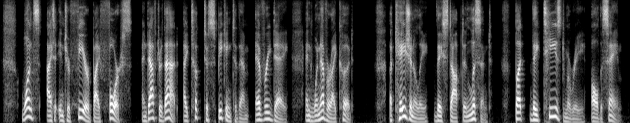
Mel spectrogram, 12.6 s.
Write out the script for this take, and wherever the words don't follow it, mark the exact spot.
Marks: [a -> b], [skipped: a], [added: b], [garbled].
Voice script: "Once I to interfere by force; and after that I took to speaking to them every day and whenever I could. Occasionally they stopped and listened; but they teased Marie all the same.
"Once I to interfere by force; and after that I took to speaking to them every day and whenever I could. Occasionally they stopped and listened; but they teased Marie all the same.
